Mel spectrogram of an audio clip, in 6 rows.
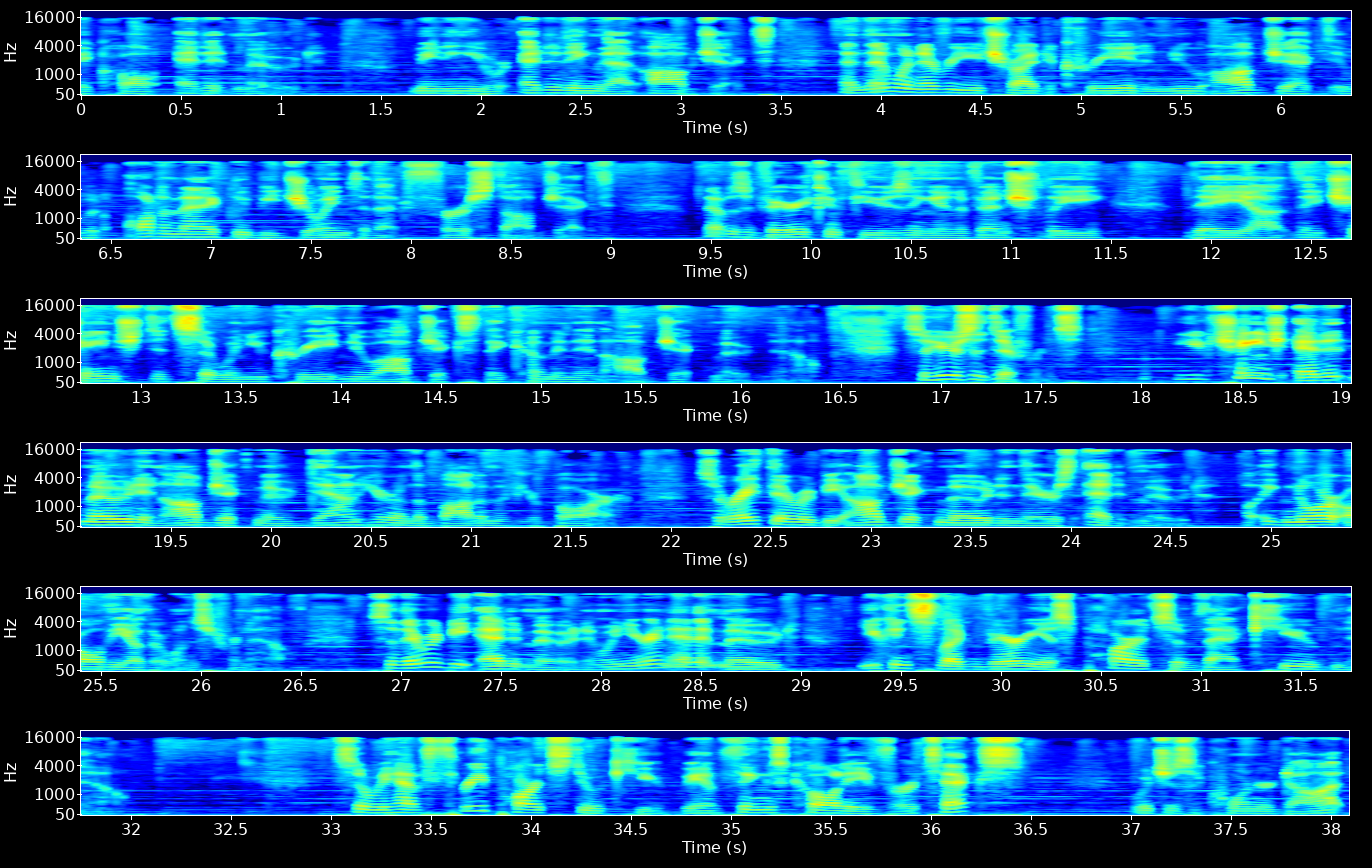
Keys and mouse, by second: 29.2-38.0 right drag.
